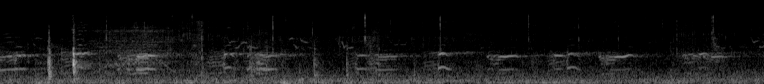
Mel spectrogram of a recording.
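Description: Birds calling with many short, repeated calls, with two sharp clicks under a second in.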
